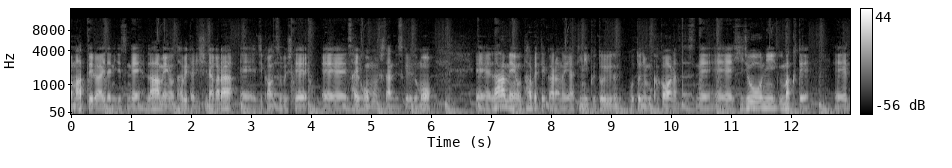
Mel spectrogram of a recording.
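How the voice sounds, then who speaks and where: A low-voiced man delivers a radio food segment over faint background music. He speaks politely, like a presenter working from notes, with small filled pauses between phrases. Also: fairly bright tone. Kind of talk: semi-scripted radio food report.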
